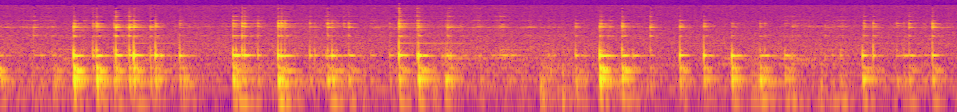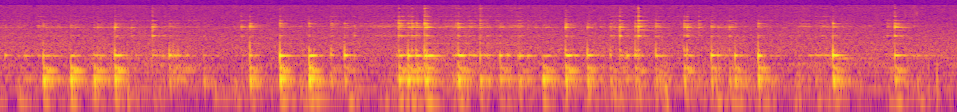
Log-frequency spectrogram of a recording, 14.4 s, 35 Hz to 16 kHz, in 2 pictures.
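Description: Long black-painted nails tap quickly on the wavy rim and upper sides of a large, hollow, empty clear glass fish bowl. A steady stream of light, bright clinks rings at a clear tone around 750 Hz, each fading fast, at a quiet level.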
